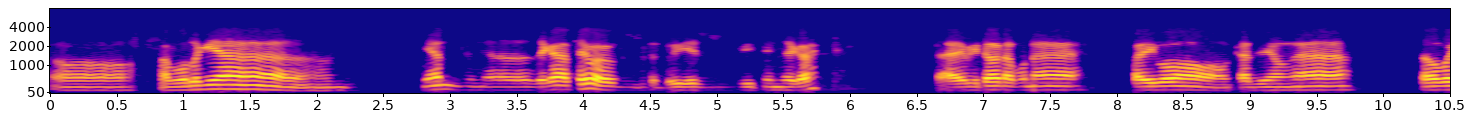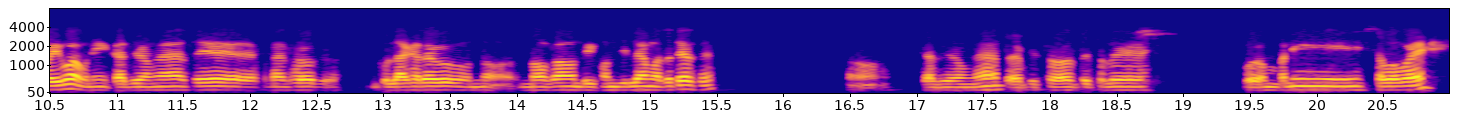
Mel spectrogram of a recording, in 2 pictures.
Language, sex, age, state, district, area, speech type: Assamese, male, 18-30, Assam, Golaghat, urban, conversation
